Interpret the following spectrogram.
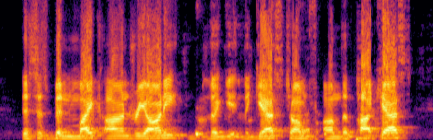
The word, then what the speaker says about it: Andriani: Mike Andri. Mike Andri. This has been Mike Andriani, the guest on the podcast, and this has been me, aka Mr.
